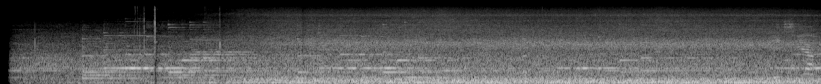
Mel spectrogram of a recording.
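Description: EF210 electric locomotive hauling a freight train, approaching with a steady rumble of wheels on rails that grows louder about a second in. A melody of steady chime-like notes plays over it.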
